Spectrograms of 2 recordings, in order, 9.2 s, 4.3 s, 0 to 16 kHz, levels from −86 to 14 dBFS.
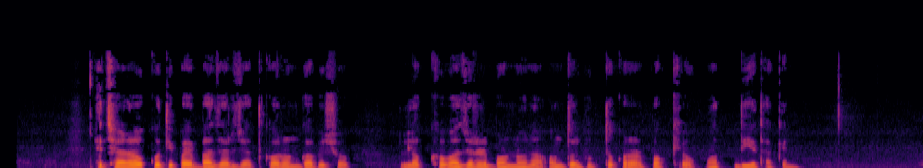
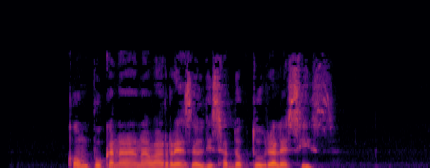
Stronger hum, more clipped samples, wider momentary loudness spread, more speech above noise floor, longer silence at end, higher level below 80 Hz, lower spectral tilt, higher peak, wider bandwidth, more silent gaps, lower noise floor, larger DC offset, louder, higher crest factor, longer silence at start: neither; neither; first, 13 LU vs 10 LU; second, 39 dB vs 47 dB; first, 1.25 s vs 1 s; first, -64 dBFS vs -72 dBFS; first, -7 dB/octave vs -4 dB/octave; first, -4 dBFS vs -8 dBFS; about the same, 11.5 kHz vs 11.5 kHz; neither; second, -62 dBFS vs -74 dBFS; neither; first, -24 LUFS vs -27 LUFS; about the same, 20 dB vs 20 dB; first, 0.95 s vs 0.7 s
